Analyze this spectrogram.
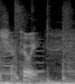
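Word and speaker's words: Champoeg: kind of the central wine country area is Champooi State Park. Now, it looks like it's pronounced Champo, but it's actually Shampooi.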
